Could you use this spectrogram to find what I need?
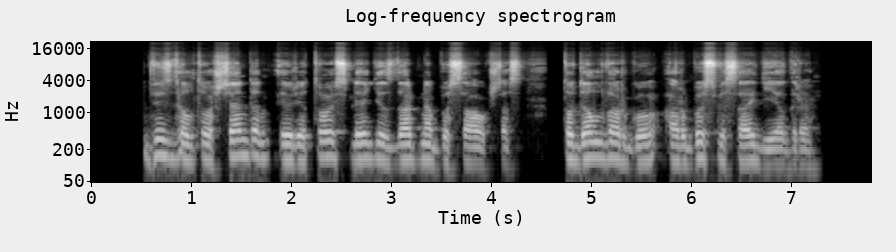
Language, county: Lithuanian, Šiauliai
